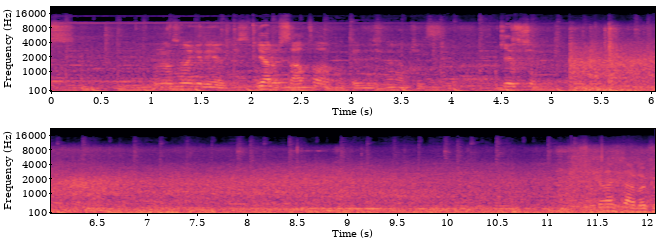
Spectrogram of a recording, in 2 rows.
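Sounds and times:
faint background music: 0.0 - 12.0
road traffic rushing: 0.0 - 12.0.

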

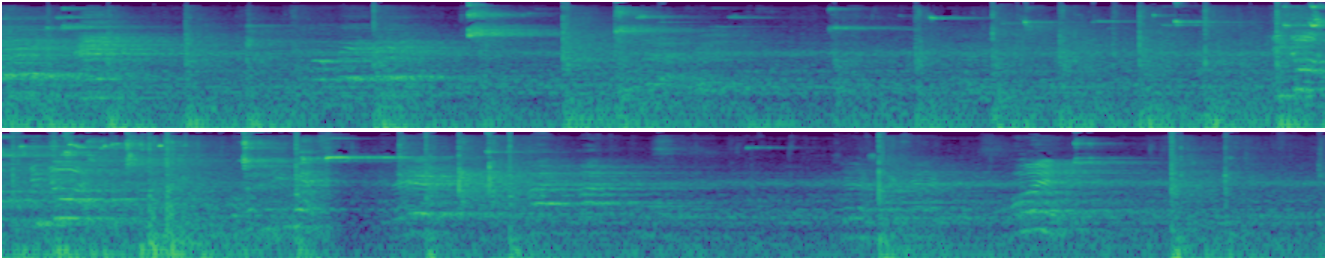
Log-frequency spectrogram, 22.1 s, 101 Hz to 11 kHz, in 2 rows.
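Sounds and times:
players' voices echoing: 0.0 - 6.8, 7.4 - 22.0.

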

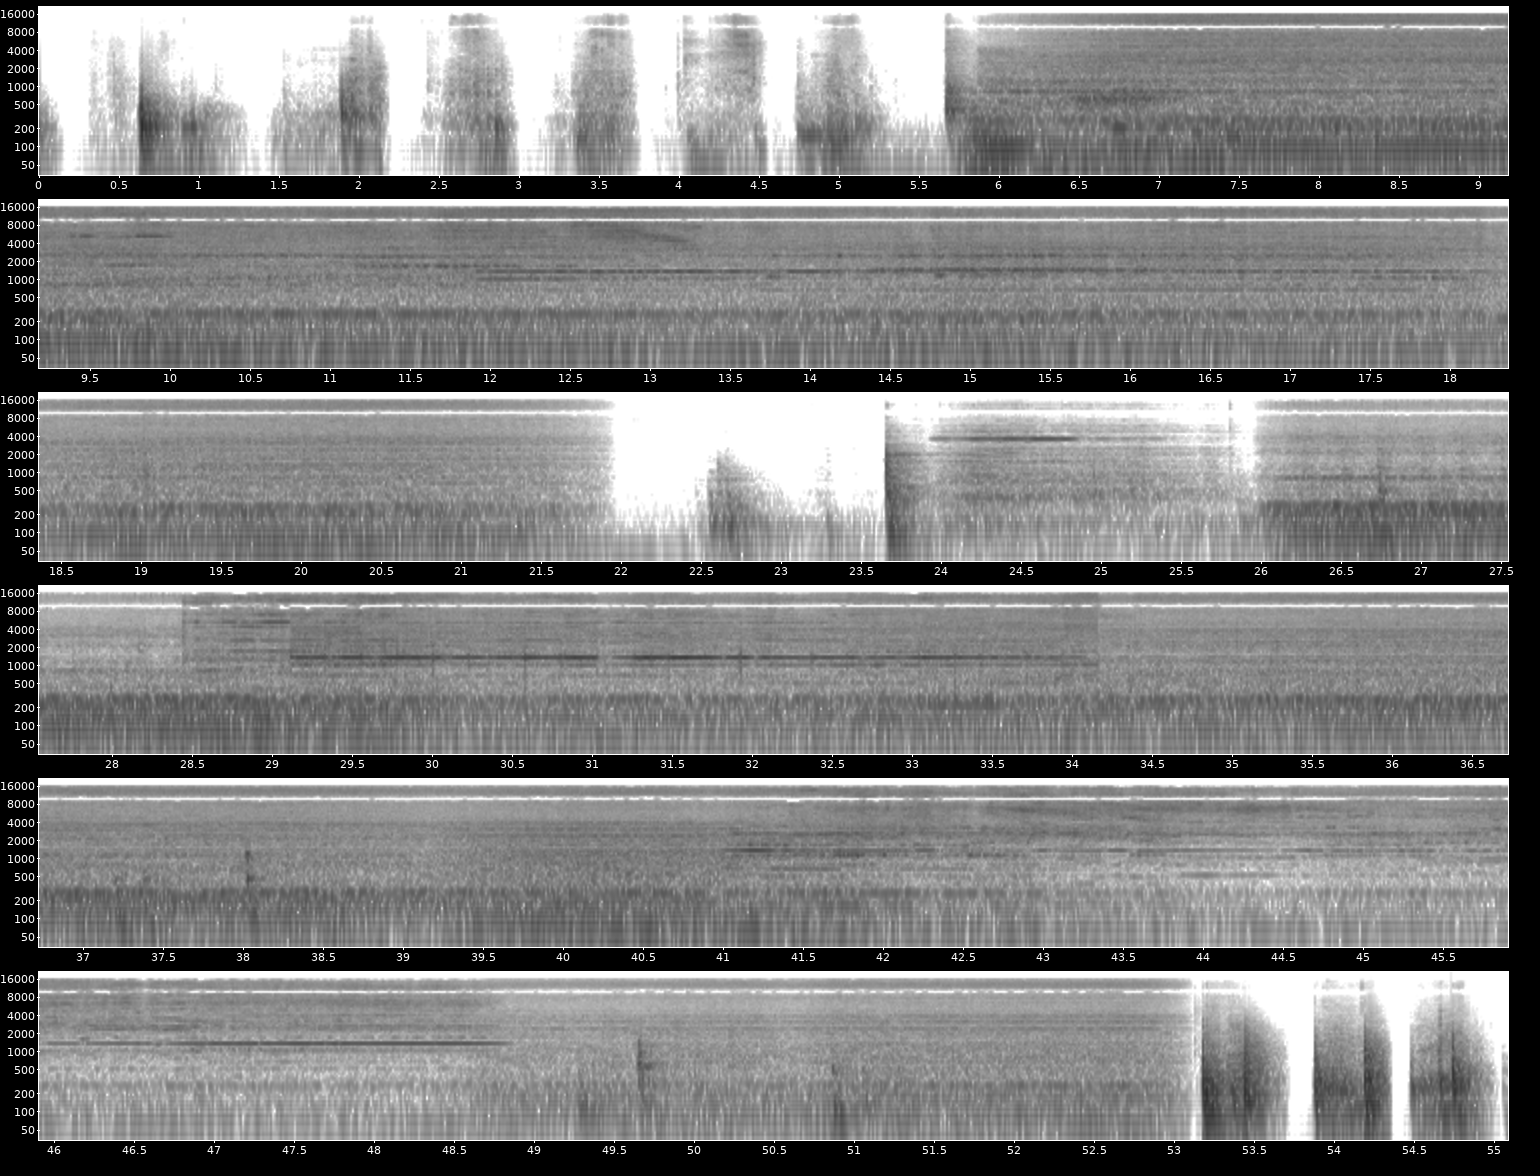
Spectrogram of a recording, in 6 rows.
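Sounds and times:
bandsaw cutting wood: 5.8 - 22.0, 26.0 - 53.1.

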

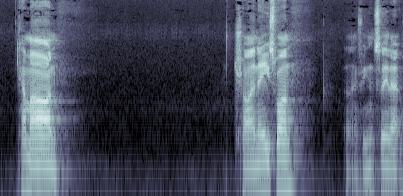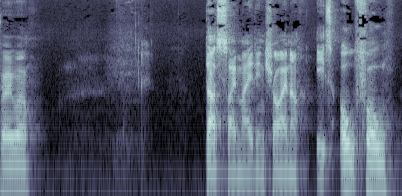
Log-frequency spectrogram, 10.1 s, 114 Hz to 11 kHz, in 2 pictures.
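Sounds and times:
person speaking: 0.1 - 1.0, 2.8 - 5.7, 7.6 - 10.0.

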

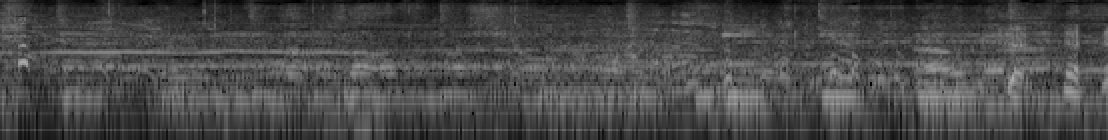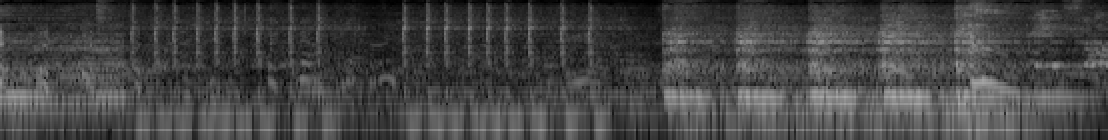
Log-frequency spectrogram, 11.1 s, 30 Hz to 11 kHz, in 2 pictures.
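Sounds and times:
rapid even clicking: 6.2 - 8.8.

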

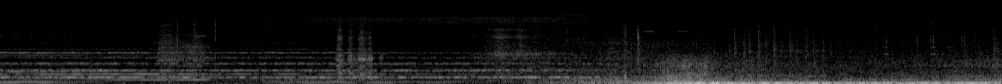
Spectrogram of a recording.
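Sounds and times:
deep low rumble: 6.3 - 10.0.

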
